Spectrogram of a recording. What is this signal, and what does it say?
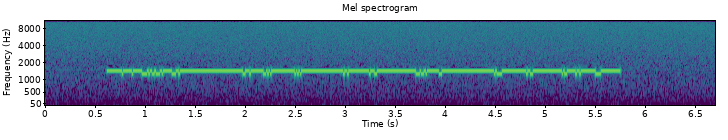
RTTY (75 baud, 170 Hz shift), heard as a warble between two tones, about 1360 Hz centre. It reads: NCRY7 VEWB9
